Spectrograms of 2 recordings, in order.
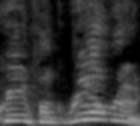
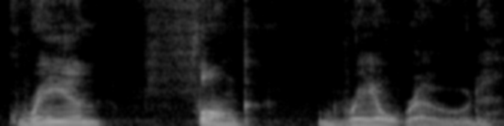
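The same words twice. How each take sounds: First: The name is said lightly, without force. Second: The name is said heavily, with force. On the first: The speaker calls it wrong. "you can't say, oh" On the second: The speaker calls it right. "The name's got weight"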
